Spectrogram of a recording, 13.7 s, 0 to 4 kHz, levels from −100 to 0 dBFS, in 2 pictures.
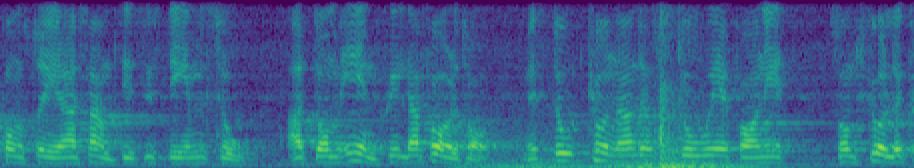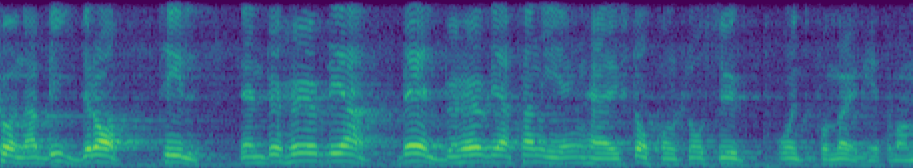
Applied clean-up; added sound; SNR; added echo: none; Subway, metro, underground; 7 dB; reverberation time 0.4 s.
